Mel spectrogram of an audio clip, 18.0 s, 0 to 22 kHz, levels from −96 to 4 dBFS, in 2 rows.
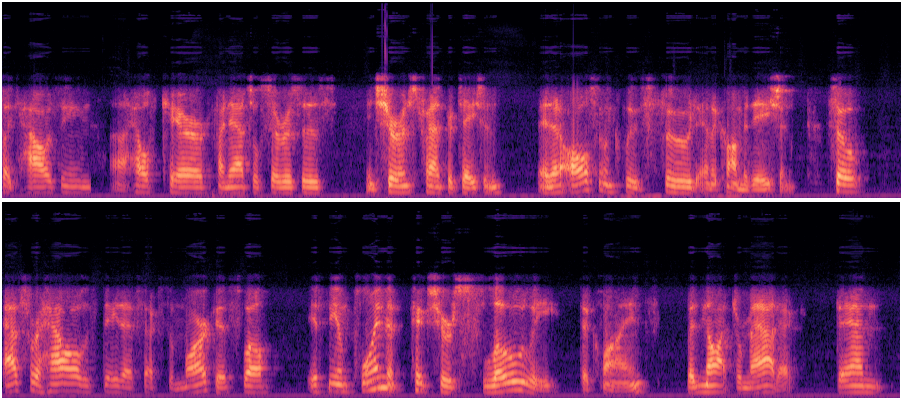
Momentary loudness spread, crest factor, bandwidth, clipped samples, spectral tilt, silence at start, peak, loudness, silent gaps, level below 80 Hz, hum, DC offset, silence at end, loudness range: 14 LU; 20 dB; 9 kHz; under 0.1%; -6 dB/octave; 0 s; 0 dBFS; -19 LUFS; none; -56 dBFS; none; under 0.1%; 0.2 s; 4 LU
